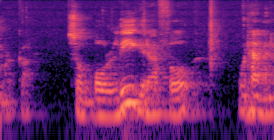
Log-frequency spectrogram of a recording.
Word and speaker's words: bolígrafo: So for example, do I say bolígrafo, bolígrafo, bolígrafo, or bolígrafo? You'd say bolígrafo.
